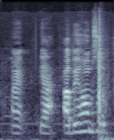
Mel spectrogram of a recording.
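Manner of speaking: ordinary delivery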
